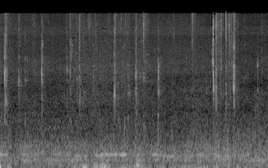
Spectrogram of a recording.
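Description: Faint chewing close to the microphone: scattered small clicks and a few soft low thumps.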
